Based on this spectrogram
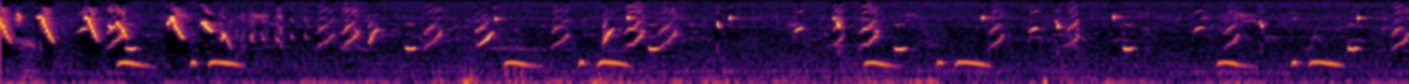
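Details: Saffron finches together in nature: dense bursts of bright, high chirps and sharp upslurred notes, with a lower paired downslurred whistle repeating every couple of seconds in the background.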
